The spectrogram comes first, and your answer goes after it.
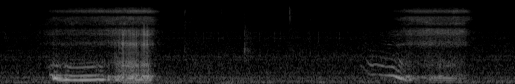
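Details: Sleeping French Bulldog snoring heavily: two raspy snoring breaths about three seconds apart, each with a nasal, whistling tone that slides in pitch, in a quiet room.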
